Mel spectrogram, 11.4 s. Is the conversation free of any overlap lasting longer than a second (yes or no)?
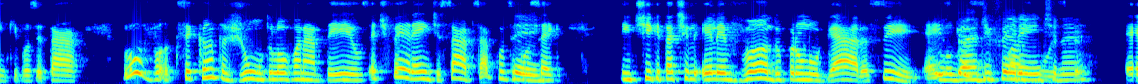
no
